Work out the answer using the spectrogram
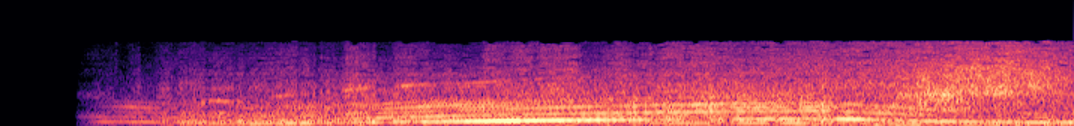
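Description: Classic Mini's four-cylinder engine revving higher and higher as the car accelerates hard in reverse, then easing off about four seconds in, followed by a rush of tyre noise on the wet tarmac as the car slides into the parking space.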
